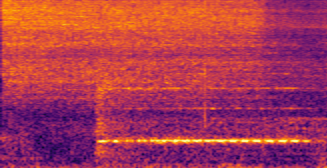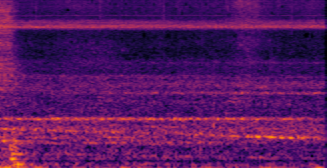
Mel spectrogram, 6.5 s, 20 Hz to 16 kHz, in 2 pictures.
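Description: A Seoul Metro Line 9 subway train running, heard from inside the car: a loud rushing noise that rises suddenly at the start. A steady electric motor whine runs from about a second in to about three seconds, then gives way to a duller, steady running noise.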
